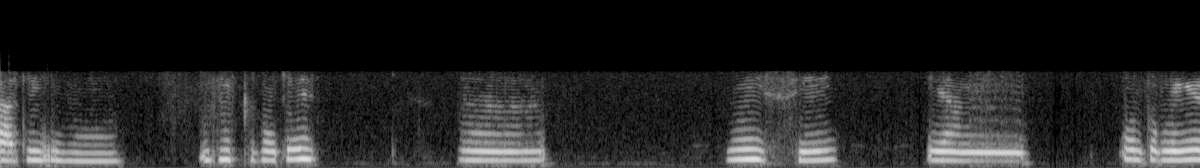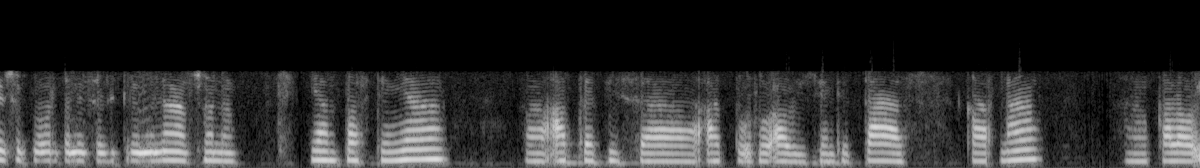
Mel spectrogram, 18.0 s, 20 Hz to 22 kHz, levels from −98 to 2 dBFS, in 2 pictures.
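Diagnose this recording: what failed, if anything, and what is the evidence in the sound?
The speech sounds rough, muffled and warbly throughout, with nothing above 3.8 kHz. This is tandem speech coding at the codec stage. The call appears to have passed through two speech coders in a row, which fits a low-rate G.723.1 leg re-encoded as AMR-NB across a G.711 link, each compounding the last one's damage.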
